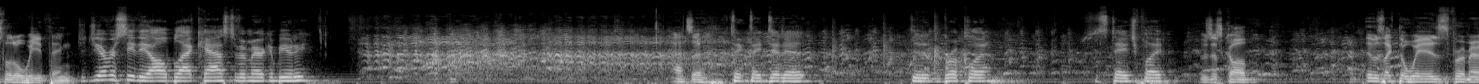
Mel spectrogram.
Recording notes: Live from the American Comedy Co. In San Diego.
